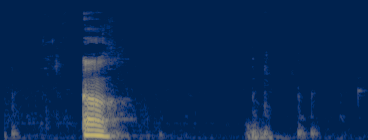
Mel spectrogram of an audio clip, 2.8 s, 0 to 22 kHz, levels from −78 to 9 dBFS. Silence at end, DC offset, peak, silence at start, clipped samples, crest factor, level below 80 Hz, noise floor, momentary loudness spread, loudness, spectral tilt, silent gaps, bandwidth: 0.85 s; under 0.1%; -2 dBFS; 0.6 s; under 0.1%; 22 dB; -54 dBFS; -69 dBFS; 26 LU; -17 LUFS; -8 dB/octave; none; 13 kHz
